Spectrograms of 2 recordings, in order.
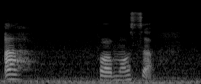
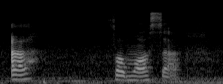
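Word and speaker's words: A Famosa: architectural remains in asia the name is often mispronounced as ah formosa even more malicious as the other portuguese defined a key article were the english letter a a more authentic pronunciation would be a formosa a formosa is one of the most valuable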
